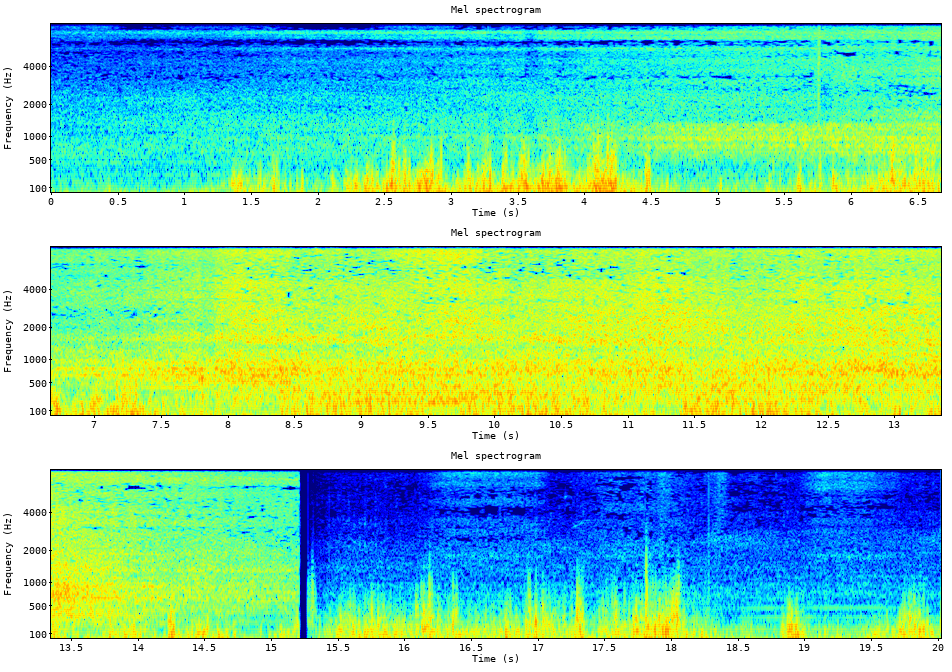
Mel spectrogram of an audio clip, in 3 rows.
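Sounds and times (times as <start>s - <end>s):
train wheels rumbling on rails: 0.0s - 15.3s.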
